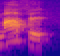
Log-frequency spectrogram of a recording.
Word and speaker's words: Moffatt: But it's actually pronounced Moffat.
